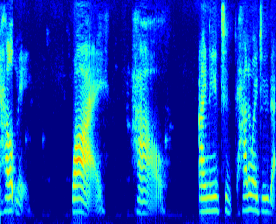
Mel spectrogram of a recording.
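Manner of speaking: mock ugly-crying, crying out through sobs. Retelling own pleas to a higher power: imitating own sobbing plea. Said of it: "me laying on the floor sobbing, ugly crying".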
